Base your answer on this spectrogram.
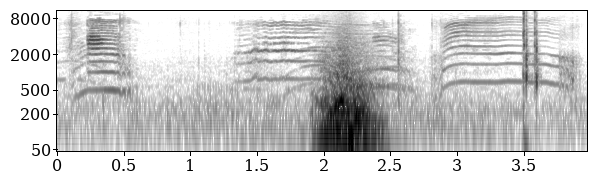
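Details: Cat giving three meows, a short mew at the start, then two longer arched cries, with a low thumping rustle in the middle and sharp clicks near the end.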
